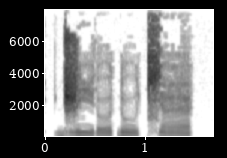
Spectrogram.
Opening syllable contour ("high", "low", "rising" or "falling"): falling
